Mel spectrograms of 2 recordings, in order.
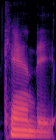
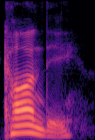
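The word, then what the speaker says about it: kandi: I guess I can make condi beads and bracelets pronounced candy. Oh, I should have read that before I pronounced it out loud and embarrassed myself publicly. Candy, not condandy for goodness sakes.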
